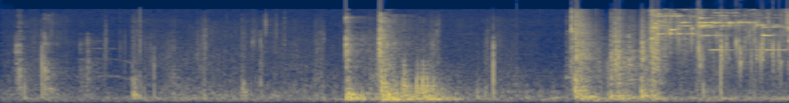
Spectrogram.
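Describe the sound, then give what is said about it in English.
Glass test tubes clatter and break in a rapid series of sharp crashes and tinkles, with a louder burst of shattering around the middle and bright, high glassy jingles trailing off at the end. “Oh, no, my test tubes.”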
